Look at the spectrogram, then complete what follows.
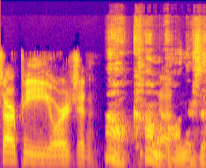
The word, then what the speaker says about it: RPE Origin: So I'm like, There actually is a space, but it's RPE Origin.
